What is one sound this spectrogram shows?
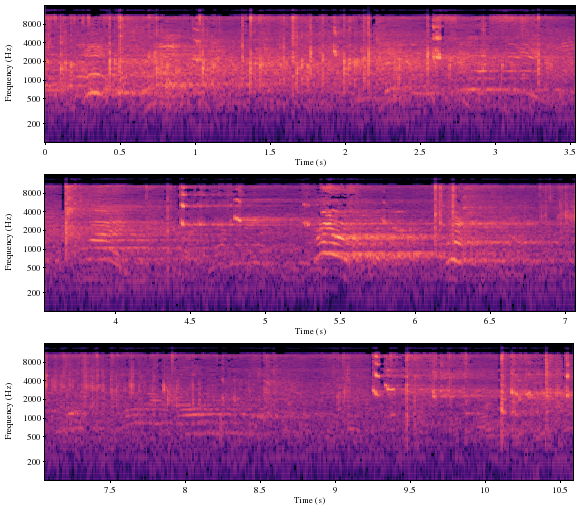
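Sports shoes squeak sharply on a hard court floor in a large echoing hall.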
